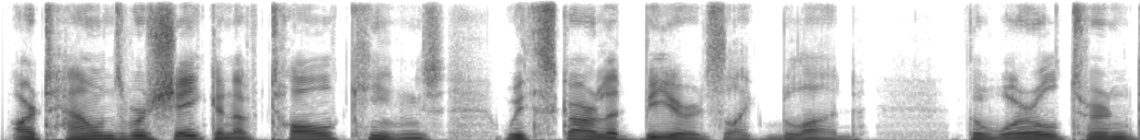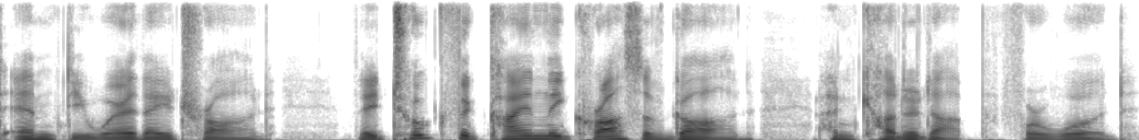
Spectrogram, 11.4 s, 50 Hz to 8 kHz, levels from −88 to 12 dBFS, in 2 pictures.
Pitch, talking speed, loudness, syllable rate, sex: 115 Hz, 170 wpm, -16 LUFS, 4.0 syllables/s, male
